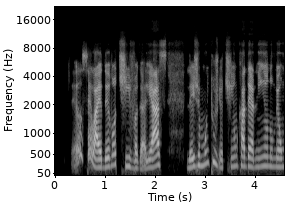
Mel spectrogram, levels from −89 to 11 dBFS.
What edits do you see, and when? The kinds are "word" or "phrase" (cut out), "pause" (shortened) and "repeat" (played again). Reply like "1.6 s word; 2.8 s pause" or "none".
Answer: 1.1 s word; 2.6 s pause; 3.2 s word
